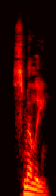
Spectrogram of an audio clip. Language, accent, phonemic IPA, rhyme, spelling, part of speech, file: English, Australia, /ˈsmɛli/, -ɛli, smelly, adjective / noun, En-au-smelly.ogg
- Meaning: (adjective) 1. Having a bad smell 2. Having a quality that arouses suspicion 3. Having signs that suggest a design problem; having a code smell; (noun) A smelly person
